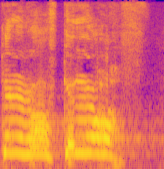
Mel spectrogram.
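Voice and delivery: high, loud, panicked shouting.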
